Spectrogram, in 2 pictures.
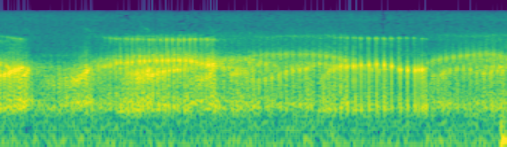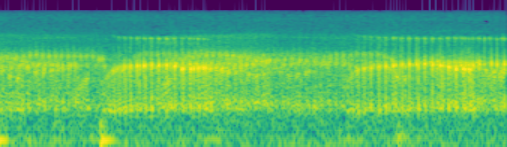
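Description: Frogs call steadily at night, a dense chorus of rapid, rattling pulses rising and falling in waves.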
